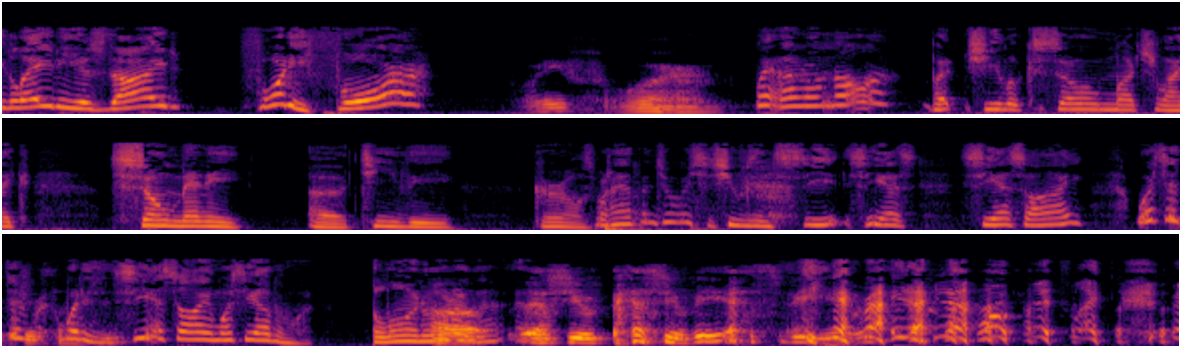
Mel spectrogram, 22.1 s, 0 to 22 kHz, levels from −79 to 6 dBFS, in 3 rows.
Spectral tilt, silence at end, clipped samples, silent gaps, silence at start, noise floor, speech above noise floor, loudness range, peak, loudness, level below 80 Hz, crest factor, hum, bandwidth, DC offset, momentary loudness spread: -5.5 dB/octave; 0 s; under 0.1%; none; 0 s; -62 dBFS; 39 dB; 10 LU; -2 dBFS; -23 LUFS; -50 dBFS; 22 dB; none; 8.8 kHz; under 0.1%; 15 LU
